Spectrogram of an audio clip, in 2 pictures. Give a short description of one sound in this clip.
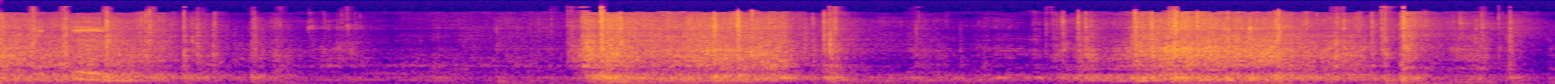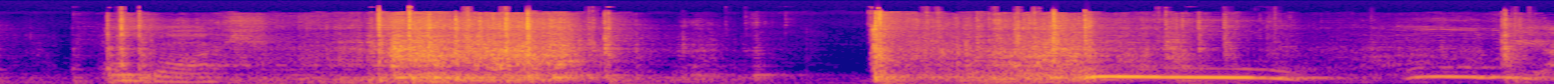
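A fingerboard's wheels roll back and forth on a wooden half-pipe ramp.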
